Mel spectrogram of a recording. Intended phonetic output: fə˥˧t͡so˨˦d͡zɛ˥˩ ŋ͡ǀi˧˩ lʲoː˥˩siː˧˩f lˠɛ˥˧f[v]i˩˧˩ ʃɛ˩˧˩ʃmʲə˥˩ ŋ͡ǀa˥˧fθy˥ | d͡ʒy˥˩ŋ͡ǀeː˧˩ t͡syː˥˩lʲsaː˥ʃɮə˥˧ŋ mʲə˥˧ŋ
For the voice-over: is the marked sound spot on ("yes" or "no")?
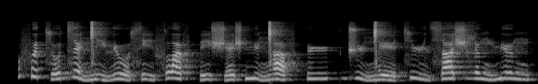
no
